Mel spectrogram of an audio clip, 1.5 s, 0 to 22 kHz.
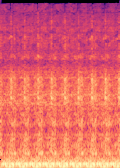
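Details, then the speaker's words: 2005 Ford F350 Super Duty 6.0 diesel misfiring at idle, lumpy with uneven knock; cylinder contribution test shows cylinders four and seven weak, glow plug fault on six; seven improved once warm, four still weak; injector problem rather than mechanical. "05 super duty it's got a miss as you can hear it it has a cylinder number four contribution balance on the number seven and the glow plug problem on number six"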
